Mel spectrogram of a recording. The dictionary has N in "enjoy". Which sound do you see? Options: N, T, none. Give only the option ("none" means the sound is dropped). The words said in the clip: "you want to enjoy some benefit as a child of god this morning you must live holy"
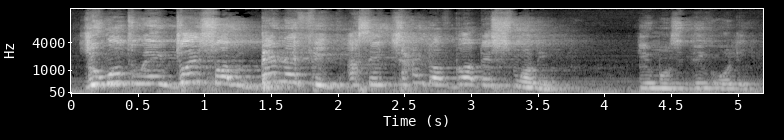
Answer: N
